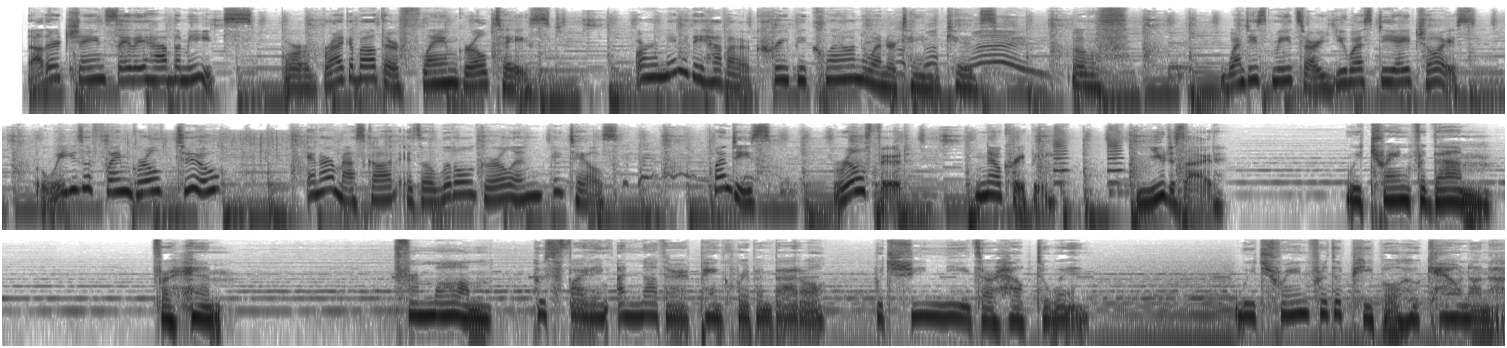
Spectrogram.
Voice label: canadian female voiceover commercial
